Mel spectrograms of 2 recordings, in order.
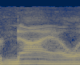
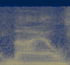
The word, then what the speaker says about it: Nihil: Available for pre-order are figures of the elderly Papa Neil character, or Nile, I guess is how you say his name. N-I-H-I-L, Nile, so annihilation, nihilistic.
